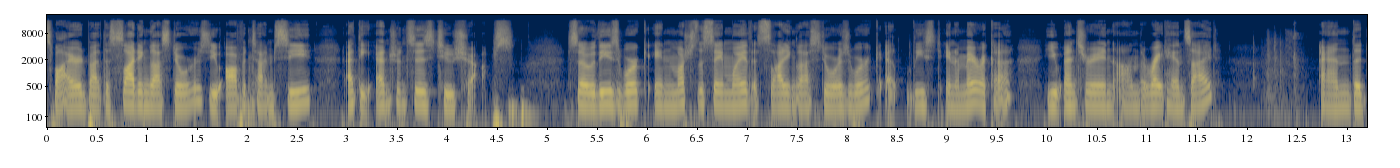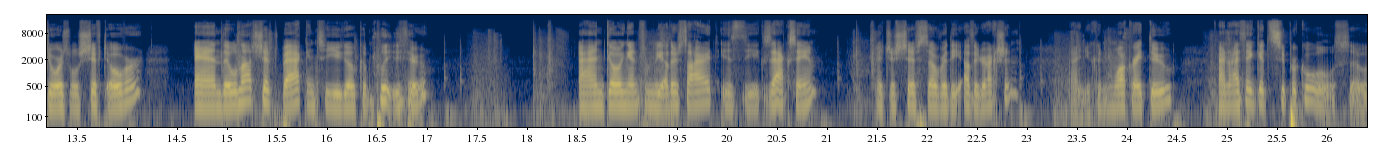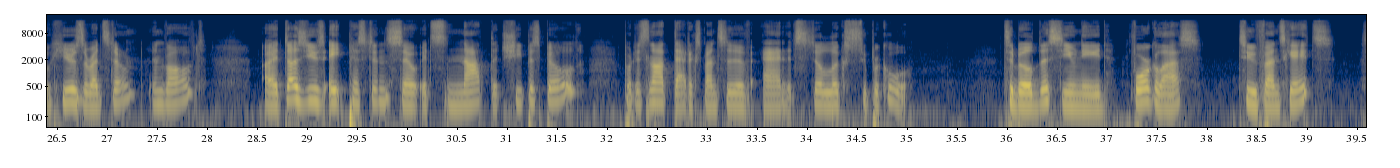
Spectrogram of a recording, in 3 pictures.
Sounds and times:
Speech: 0.0 - 11.8, 12.8 - 17.1, 18.6 - 28.0, 28.6 - 35.0, 36.0 - 39.3.

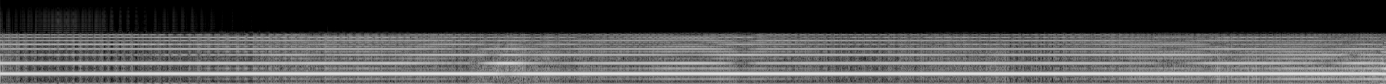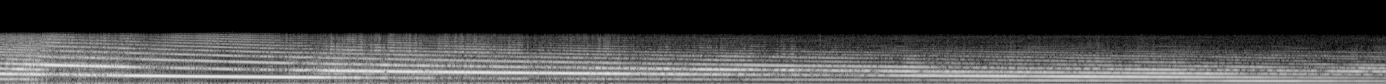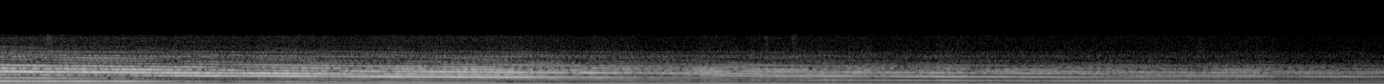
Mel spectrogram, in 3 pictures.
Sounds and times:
Civil defense siren: 0.0 - 41.5.

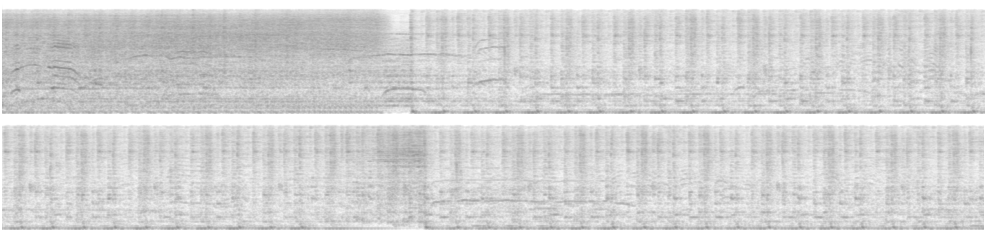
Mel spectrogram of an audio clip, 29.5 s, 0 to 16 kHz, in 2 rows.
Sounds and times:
House music: 0.0 - 29.4.

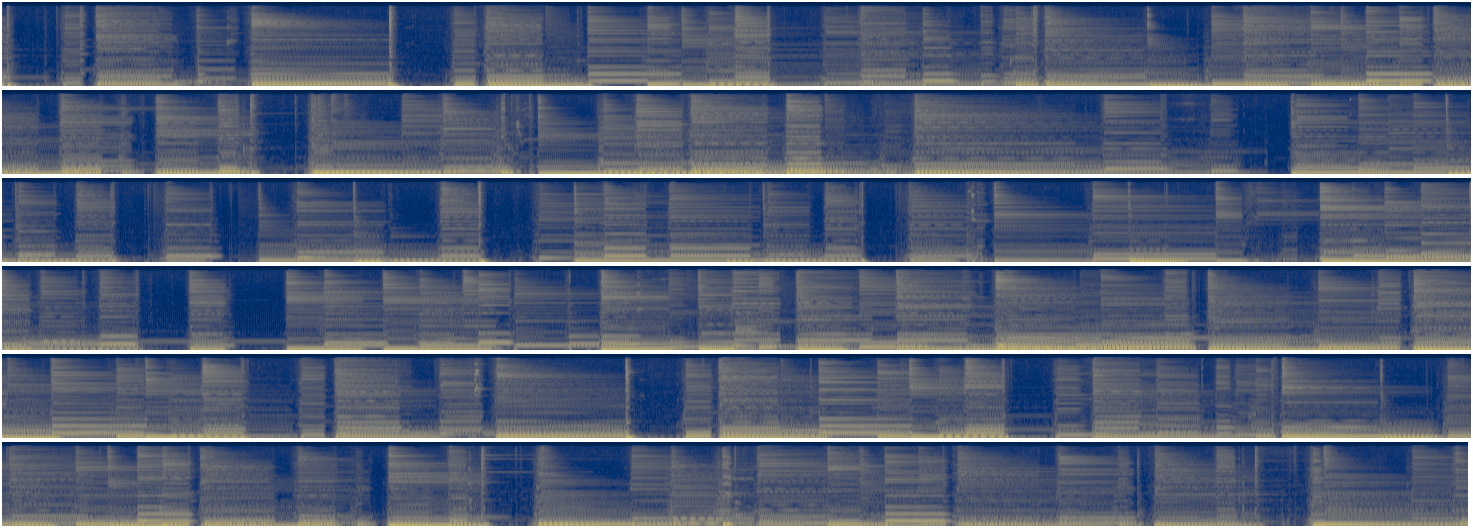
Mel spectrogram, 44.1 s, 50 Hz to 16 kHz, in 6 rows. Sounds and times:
Acoustic guitar: 0.0 - 44.0
Electric guitar: 0.0 - 44.0
Strum: 0.0 - 44.0.

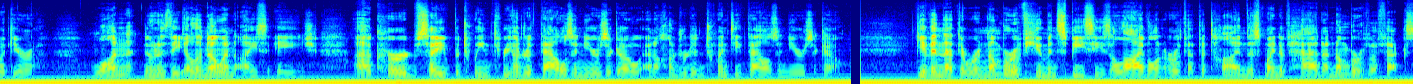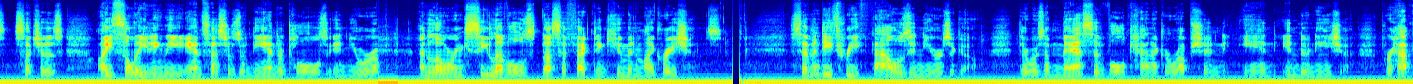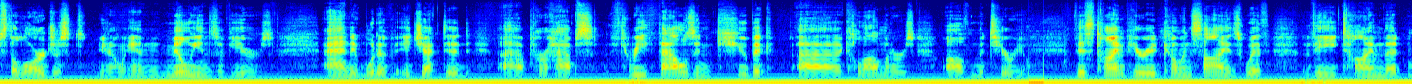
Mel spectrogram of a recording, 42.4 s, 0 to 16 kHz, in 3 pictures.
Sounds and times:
Speech: 0.0 - 8.5, 9.2 - 21.4, 22.0 - 42.3.

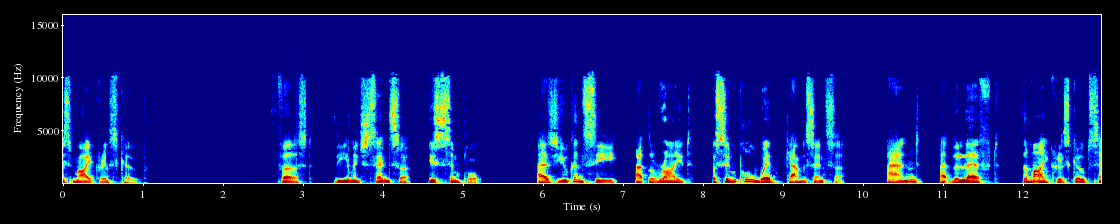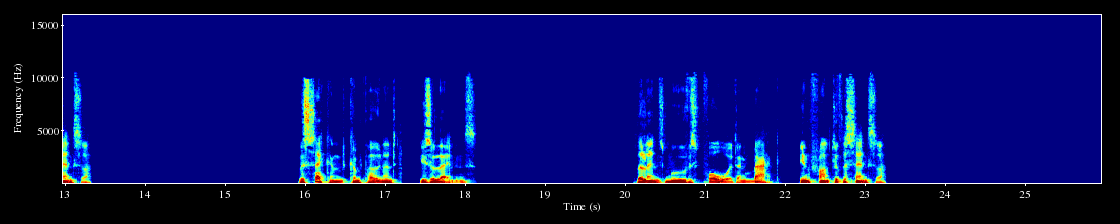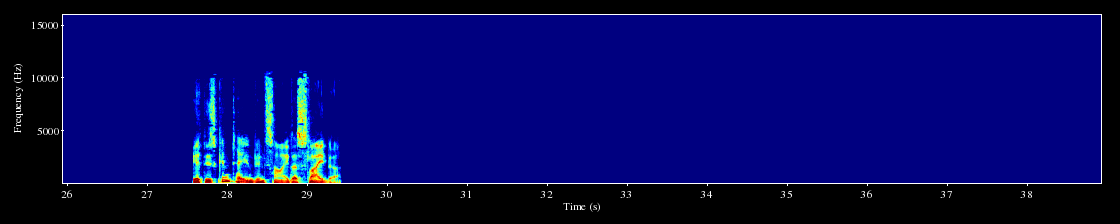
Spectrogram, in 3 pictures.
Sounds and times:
Speech: 0.0 - 1.1, 2.6 - 5.3, 6.0 - 13.4, 16.0 - 18.2, 20.1 - 23.4, 27.6 - 29.5.

